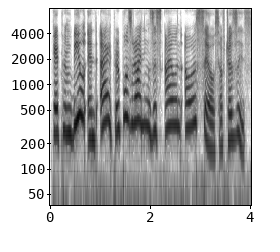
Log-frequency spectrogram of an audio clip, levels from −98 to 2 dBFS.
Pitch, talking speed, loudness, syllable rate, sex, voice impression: 290 Hz, 165 wpm, -16 LUFS, 4.9 syllables/s, female, feminine, adult-like, powerful, slightly muffled, halting, slightly friendly, unique, slightly lively, slightly sharp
